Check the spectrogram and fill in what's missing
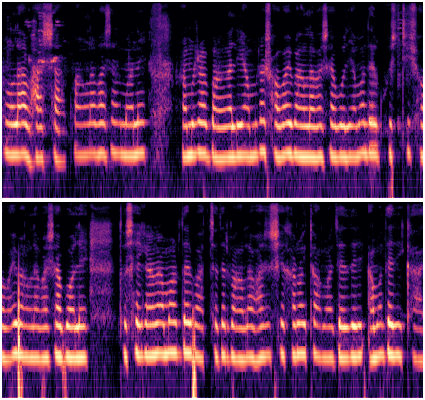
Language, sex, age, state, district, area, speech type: Bengali, female, 30-45, West Bengal, Dakshin Dinajpur, urban, spontaneous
